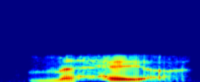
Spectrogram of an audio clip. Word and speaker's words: Mexia: We have a funny town here called Mejia, and it's spelled M-E-X-I-A. – Mm. – And I think if you're an out-of-towner or a Yankee, you might be tempted to say Mexia, right? – Mm-hmm.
